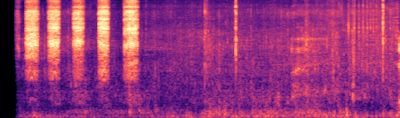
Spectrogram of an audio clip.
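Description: Clicker on a conventional fishing reel ratcheting in five short bursts as line is pulled off the spool by hand, followed by a steady low rumble with a few faint clicks.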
